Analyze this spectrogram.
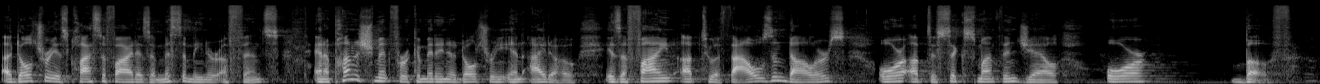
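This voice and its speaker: With a Southern US accent, a man talks at a moderate pace in an animated tone, his medium pitch showing ordinary variation. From US South. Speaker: pastor. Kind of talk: sermon. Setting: church.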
